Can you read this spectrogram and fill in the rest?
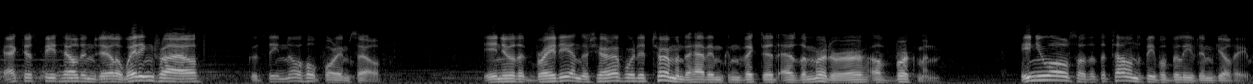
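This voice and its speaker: A man's voice: medium pitch, animated, normal speed, faint music behind. A man with an American accent narrating a radio drama in the formal, articulate style of a 1940s announcer. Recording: dull lo-fi old radio recording.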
